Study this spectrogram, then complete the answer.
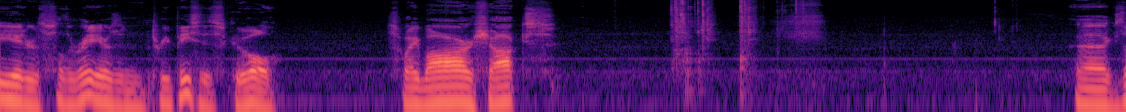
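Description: Plastic model parts rattle and click as they are handled.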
